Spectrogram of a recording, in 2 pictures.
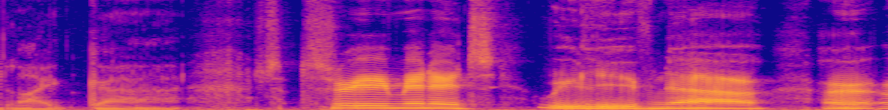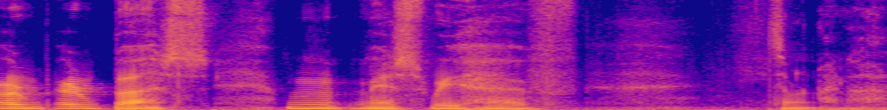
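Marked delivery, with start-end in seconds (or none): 1.3-7.3 slow, drawn-out, creaky and halting delivery. Imitating the way Yoda says things: imitating Yoda. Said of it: "some of the stuff he'd say".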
